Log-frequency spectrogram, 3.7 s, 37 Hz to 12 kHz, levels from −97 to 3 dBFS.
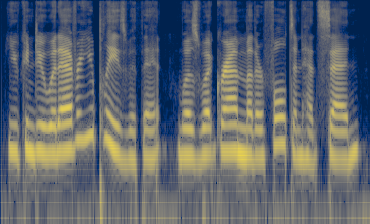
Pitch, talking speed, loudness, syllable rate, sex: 230 Hz, 225 wpm, -18 LUFS, 6.0 syllables/s, female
